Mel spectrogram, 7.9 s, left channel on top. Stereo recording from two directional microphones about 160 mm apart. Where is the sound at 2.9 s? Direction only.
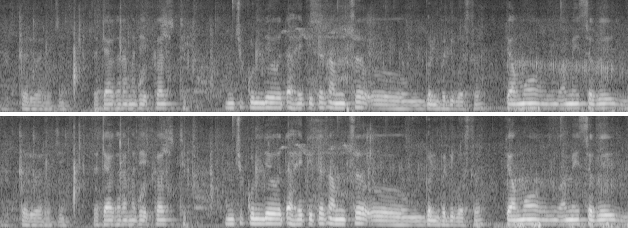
20° right (ahead or behind).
